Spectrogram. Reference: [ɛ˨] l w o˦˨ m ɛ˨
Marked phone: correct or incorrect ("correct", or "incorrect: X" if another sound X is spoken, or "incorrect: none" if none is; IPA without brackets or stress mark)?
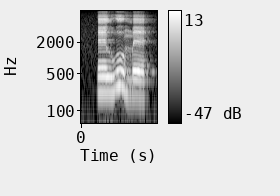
correct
